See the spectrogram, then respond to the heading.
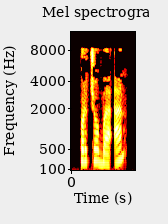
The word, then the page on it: percobaan: Indonesian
